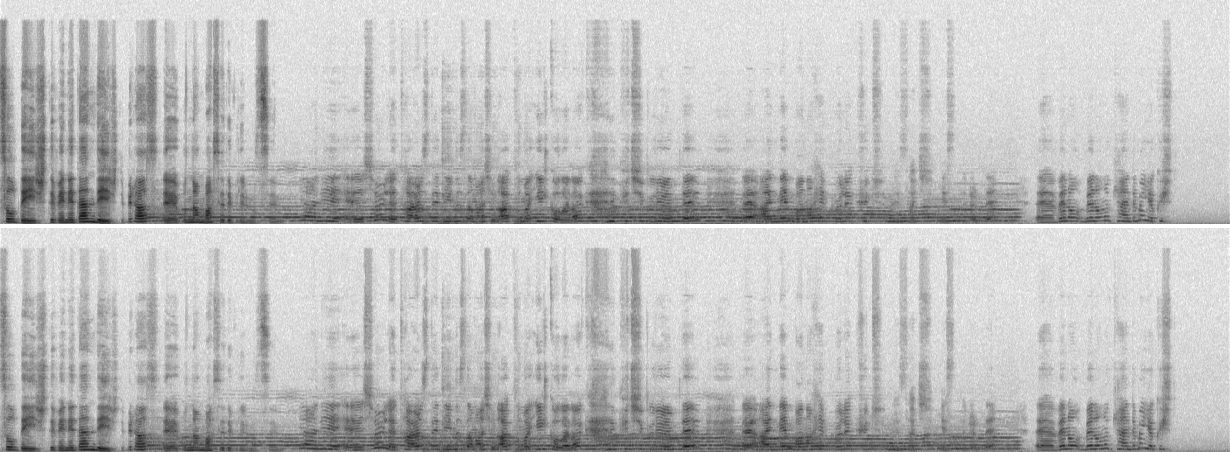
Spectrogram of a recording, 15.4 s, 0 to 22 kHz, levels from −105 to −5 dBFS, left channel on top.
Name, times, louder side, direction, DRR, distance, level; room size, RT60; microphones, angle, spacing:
voice 1, 0.0-3.5, left 4 dB, 35° left, 0.5 m, -24 dB
sound 1, 1.7-12.8, left 1 dB, 5° right, 1.2 m, -33 dB
voice 2, 3.7-12.5 12.9-14.7, right 1 dB, 40° right, 1.1 m, -31 dB
2.8 x 2.3 x 3.5 m
head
